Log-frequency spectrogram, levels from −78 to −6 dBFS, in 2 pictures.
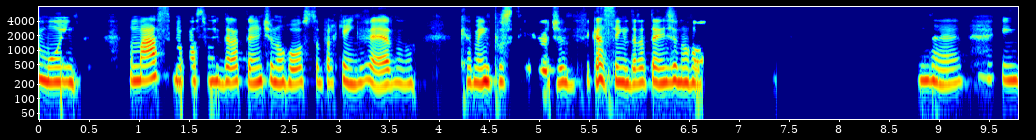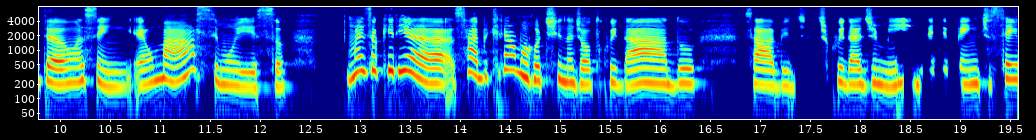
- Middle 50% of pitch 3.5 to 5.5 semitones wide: No, average, 2.9 semitones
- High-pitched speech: Yes, high, 220 Hz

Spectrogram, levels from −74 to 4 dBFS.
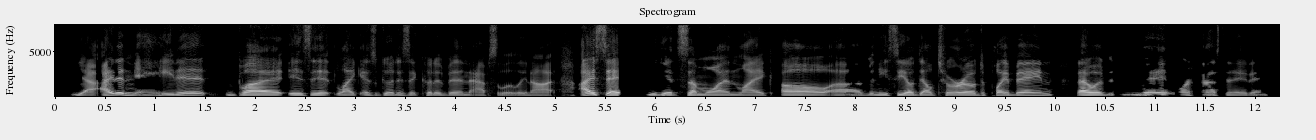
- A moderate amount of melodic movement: Yes, average, 3.1 semitones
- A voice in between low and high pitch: No, low, 125 Hz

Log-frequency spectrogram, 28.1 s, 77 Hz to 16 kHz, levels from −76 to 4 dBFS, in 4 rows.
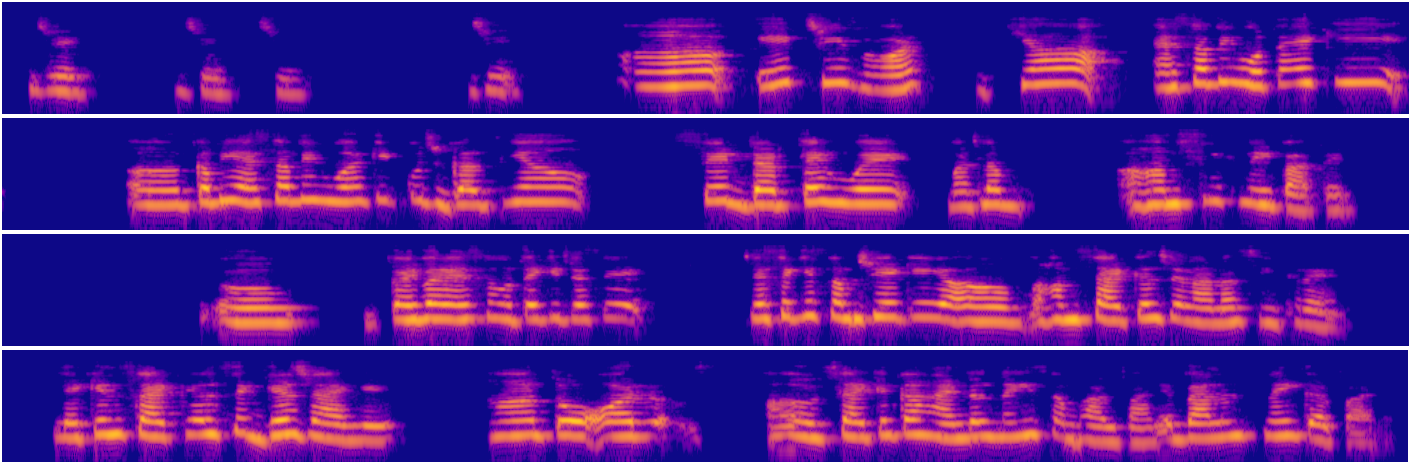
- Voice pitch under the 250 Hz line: No, very high, 275 Hz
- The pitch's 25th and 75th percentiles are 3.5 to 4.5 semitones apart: No, average, 3.0 semitones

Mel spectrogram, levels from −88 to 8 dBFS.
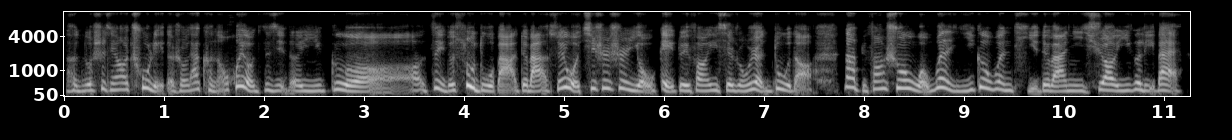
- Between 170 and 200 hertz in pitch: No, high, 230 Hz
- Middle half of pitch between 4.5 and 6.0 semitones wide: Yes, average, 4.8 semitones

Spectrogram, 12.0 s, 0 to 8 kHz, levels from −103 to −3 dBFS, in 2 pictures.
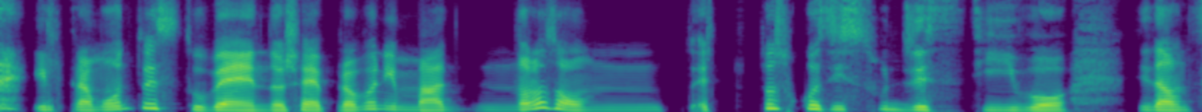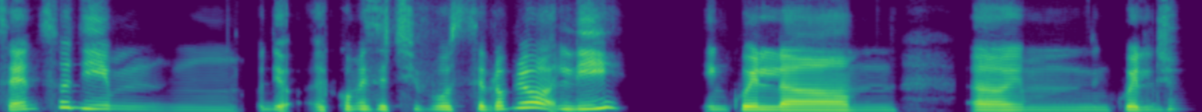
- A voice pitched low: No, high, 205 Hz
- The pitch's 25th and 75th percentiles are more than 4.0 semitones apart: No, average, 3.1 semitones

